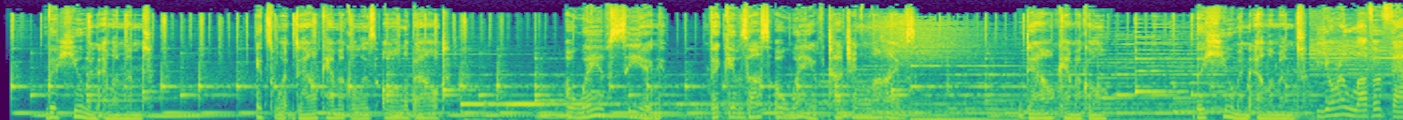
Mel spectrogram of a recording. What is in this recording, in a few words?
Commercial Female; commercial voiceover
